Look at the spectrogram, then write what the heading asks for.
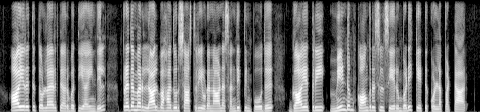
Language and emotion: Tamil, neutral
